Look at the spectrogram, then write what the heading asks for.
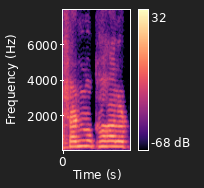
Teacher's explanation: ట వర్గంతో ట తోటి ఎండ్ అవుతుంది కాబట్టి ణ వచ్చింది దాని ప్లేస్ లో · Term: అనునాసిక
